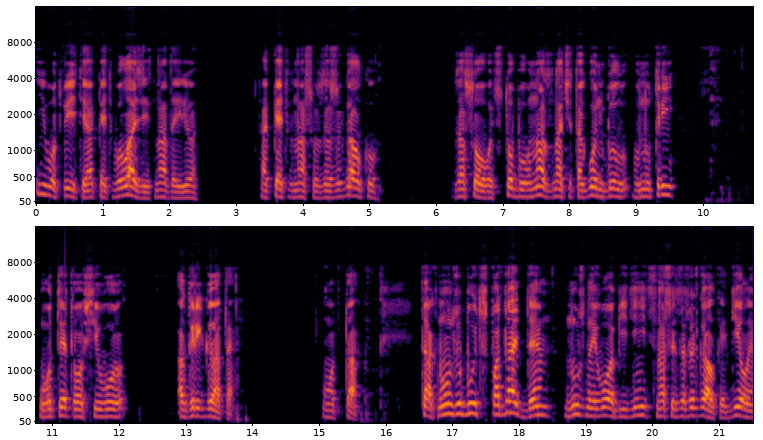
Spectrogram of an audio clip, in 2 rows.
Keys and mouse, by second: 2.3-4.8 drag, 5.3-6.5 middle drag, 10.9 shift+middle click, 12.4-13.4 middle drag, 14.0 g, 17.3 middle click, 20.4 shift+click.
